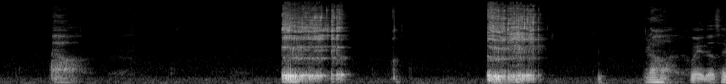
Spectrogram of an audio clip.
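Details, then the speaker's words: Person burping on purpose after drinking Coca-Cola: two loud, prolonged belches with short voiced sounds between them, which the person thinks are separated by the liquid swallowed in between. "I think they're more separated because there's a lot of liquid in between it so it's like one verb and then some soda or whatever and then another"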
